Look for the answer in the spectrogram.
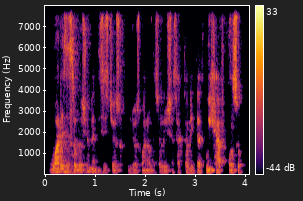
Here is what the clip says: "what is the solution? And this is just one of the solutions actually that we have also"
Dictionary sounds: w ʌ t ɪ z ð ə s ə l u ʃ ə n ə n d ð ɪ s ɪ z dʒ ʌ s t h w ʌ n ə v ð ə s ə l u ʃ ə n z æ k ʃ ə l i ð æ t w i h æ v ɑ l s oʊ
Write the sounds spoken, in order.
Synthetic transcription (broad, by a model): w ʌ t ɪ z ð ə s ə l u ʃ ə n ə n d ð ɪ s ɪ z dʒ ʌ s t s w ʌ n ə v ð ə s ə l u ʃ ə n s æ k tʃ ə l i ð æ t w i h æ v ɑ l s oʊ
